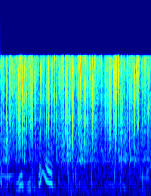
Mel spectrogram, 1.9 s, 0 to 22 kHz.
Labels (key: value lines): label: biophony, cascading saw
recorder: SoundTrap 600 or HydroMoth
